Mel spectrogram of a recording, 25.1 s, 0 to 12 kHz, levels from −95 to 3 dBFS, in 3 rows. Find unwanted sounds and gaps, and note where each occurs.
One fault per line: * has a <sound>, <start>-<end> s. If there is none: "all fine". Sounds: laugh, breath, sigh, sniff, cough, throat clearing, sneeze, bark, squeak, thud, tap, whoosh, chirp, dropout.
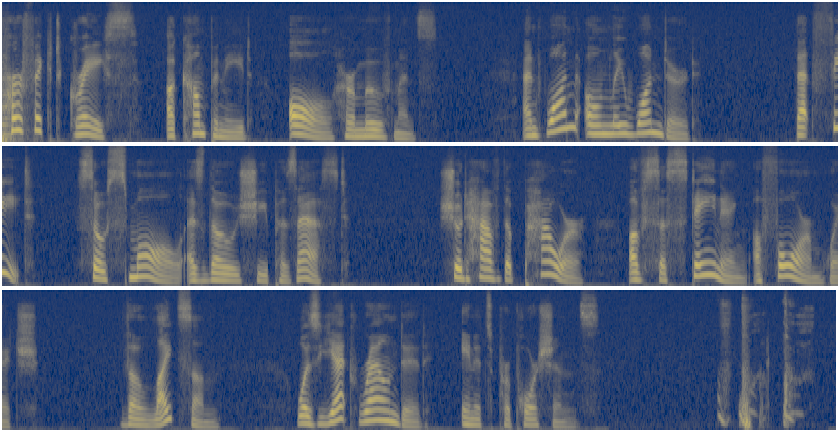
* has a sneeze, 23.9-24.9 s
